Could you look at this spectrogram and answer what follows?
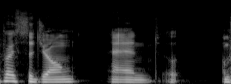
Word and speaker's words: Sejong: I like both Sejong and I'm saying that right, correct?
